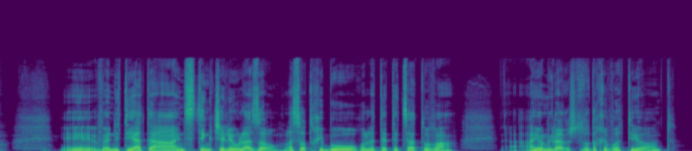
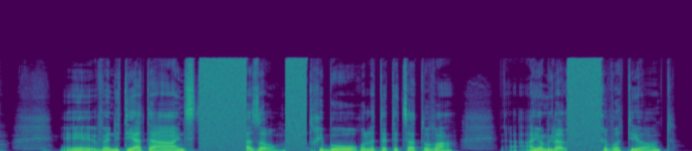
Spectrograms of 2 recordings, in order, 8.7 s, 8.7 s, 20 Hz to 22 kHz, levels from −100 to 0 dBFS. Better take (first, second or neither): first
